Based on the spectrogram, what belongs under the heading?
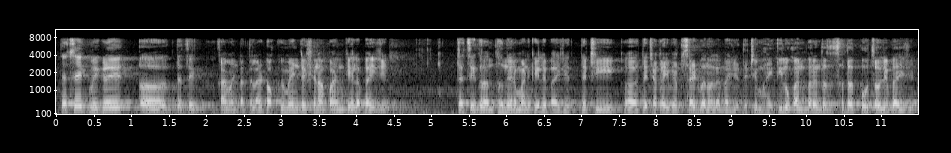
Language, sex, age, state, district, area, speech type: Marathi, male, 30-45, Maharashtra, Ratnagiri, urban, spontaneous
